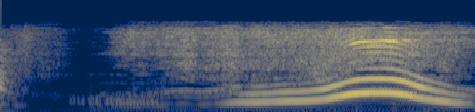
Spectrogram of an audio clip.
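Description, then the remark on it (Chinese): A giant dragon's roar as it coils and tumbles up and down around Zilong's body on a fighting platform: one long, loud, moaning cry that swells upward in pitch and then sinks again, carried over a steady rushing hiss, with no voices. “就见一条巨龙啊，围绕着子龙的身体是不停的上下翻滚，还嚎叫，吓得在场所有人是捏呆呆的发愣。”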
